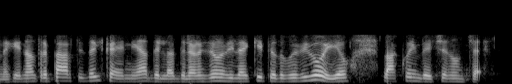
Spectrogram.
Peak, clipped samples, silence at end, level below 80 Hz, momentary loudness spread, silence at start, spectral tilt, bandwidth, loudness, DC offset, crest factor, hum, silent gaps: -2 dBFS; under 0.1%; 0.25 s; -74 dBFS; 7 LU; 0 s; -8 dB/octave; 4.1 kHz; -23 LUFS; under 0.1%; 22 dB; none; none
